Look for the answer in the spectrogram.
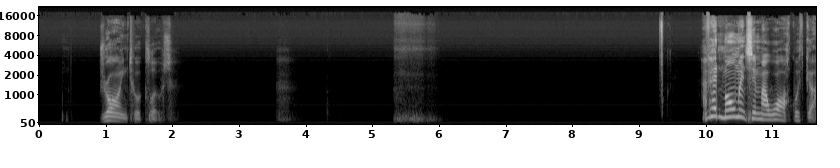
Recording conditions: large echoing room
